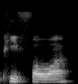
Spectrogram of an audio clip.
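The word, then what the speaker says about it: PFOA: people will remember and pooa reminds you it will rhyme with lawn MOA or Noah so pooa and posos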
